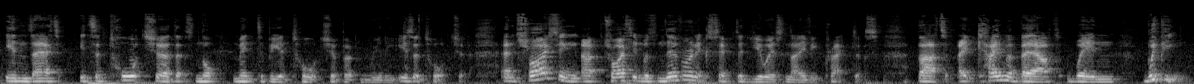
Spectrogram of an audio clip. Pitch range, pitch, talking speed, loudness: 120-155 Hz, 135 Hz, 165 wpm, -23 LUFS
